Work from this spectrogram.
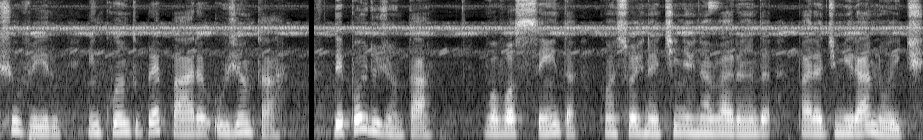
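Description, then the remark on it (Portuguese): Night insects chirp in a steady, high-pitched drone that runs through the whole scene, fairly faint and constant beneath a woman speaking calmly in the foreground. “Os animais e insetos noturnos começam a sua cantaria.”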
